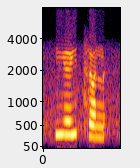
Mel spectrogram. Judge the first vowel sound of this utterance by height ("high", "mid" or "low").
mid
